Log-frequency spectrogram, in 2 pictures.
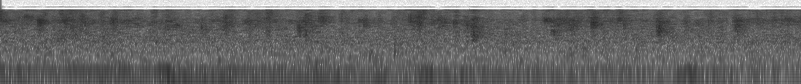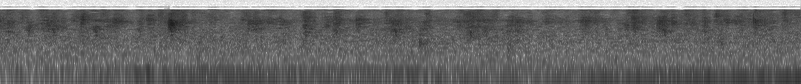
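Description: Steady rain falling on a wet walkway and its puddles: an even hiss dotted with many close, separate drop splats.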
